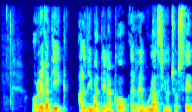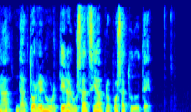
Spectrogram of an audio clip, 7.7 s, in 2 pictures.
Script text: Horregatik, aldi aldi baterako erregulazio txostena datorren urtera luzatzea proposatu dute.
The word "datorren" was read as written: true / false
true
